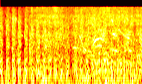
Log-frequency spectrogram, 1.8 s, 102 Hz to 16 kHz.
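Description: Sustained machine gun fire from the video game Far Cry 5, a loud, rapid stream of closely spaced shots, briefly mixed with a voice.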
